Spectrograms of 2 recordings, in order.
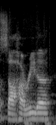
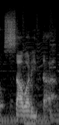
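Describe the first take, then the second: First: The middle sounds like 'ha' instead of 'wa'. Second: The middle has a clear 'wa' sound. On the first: This is how some non-locals say it. The speaker calls it wrong. "Some people call it Saharita" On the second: This is how locals say it. The speaker calls it right. "If you're a local and you've been here long enough, you call it Rancho Sahuarita"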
